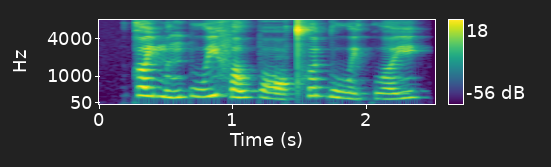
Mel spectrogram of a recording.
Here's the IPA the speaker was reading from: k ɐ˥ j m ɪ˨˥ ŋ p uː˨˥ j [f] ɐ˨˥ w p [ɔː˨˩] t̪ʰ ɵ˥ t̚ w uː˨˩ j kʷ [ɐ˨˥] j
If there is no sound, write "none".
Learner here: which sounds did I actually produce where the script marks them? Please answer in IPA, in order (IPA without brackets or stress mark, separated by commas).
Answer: f, ɔː˨˩, ɐ˨˥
